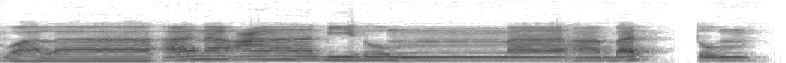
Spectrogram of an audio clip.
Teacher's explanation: karena ada mim bertasydid maka harus ditahan dulu ya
